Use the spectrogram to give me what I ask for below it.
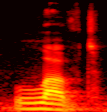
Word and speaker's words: loved: Similarly, for these 2 words, it looks like damaged or loved, but it follows the same rule. These words are damaged and loved.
